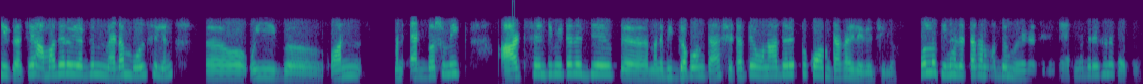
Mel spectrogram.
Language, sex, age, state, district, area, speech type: Bengali, female, 60+, West Bengal, Nadia, rural, conversation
